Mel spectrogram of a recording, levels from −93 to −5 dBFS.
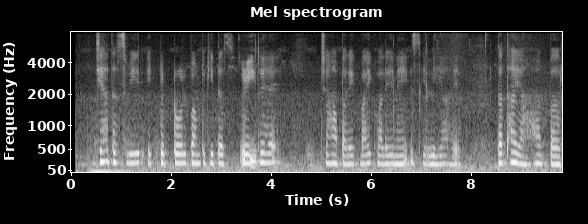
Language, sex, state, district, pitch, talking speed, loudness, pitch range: Hindi, female, Chhattisgarh, Raipur, 190 Hz, 130 wpm, -17 LUFS, 180-200 Hz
